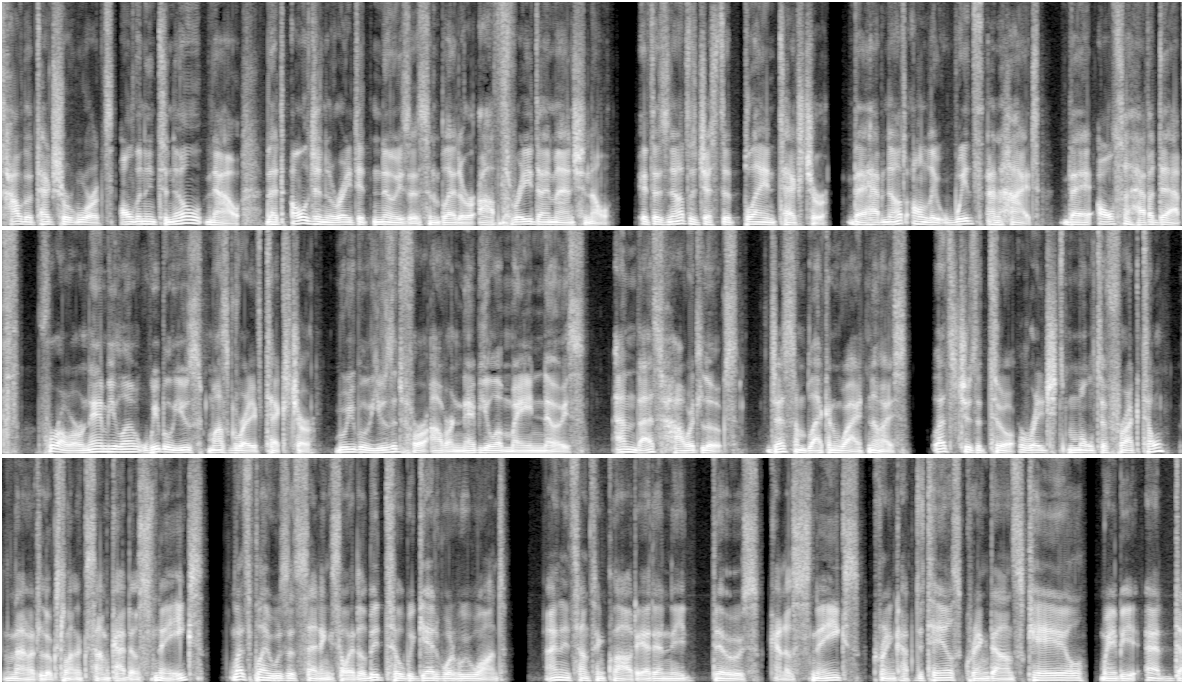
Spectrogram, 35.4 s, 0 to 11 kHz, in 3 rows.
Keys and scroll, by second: 12.1 shift+a.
